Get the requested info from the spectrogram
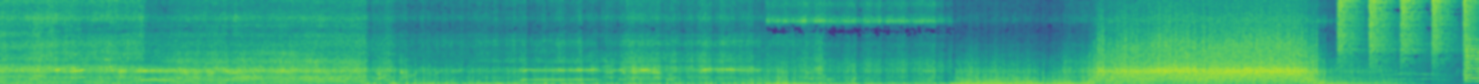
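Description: Indistinct voices over steady background noise, then the din inside a light jump plane. For the last three seconds or so there is a loud, even rush of wind on the camera microphone as the tandem skydivers leave the aircraft.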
